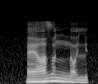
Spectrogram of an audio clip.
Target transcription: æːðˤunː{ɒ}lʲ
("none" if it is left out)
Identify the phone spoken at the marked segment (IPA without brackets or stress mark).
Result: ɒ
